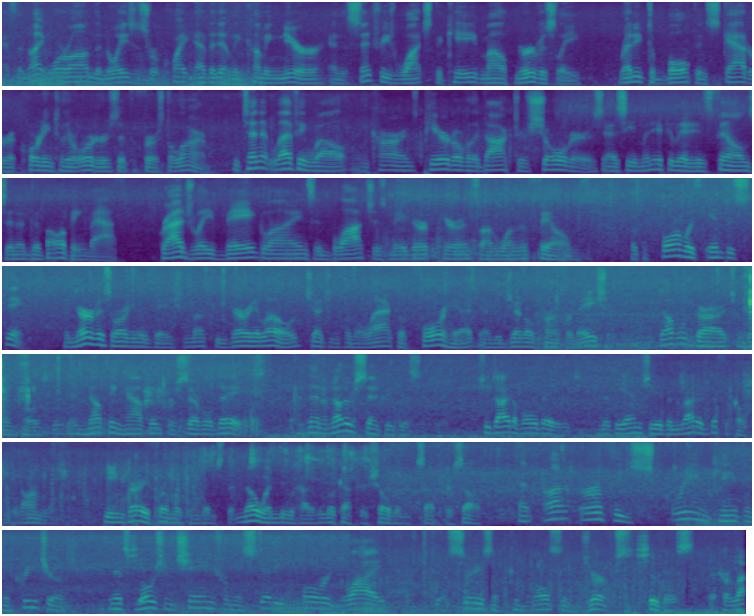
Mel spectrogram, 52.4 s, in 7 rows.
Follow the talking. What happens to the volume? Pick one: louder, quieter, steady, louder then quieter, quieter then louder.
steady.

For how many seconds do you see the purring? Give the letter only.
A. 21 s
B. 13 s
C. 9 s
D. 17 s
D.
